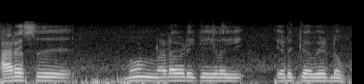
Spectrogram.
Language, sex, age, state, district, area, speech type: Tamil, male, 45-60, Tamil Nadu, Dharmapuri, rural, spontaneous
